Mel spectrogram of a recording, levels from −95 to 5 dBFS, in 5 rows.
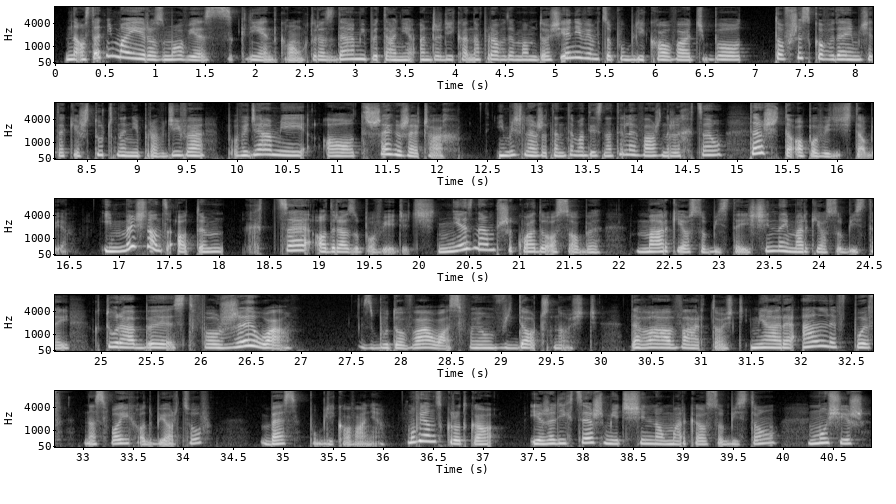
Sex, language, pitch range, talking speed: female, Polish, 200-245 Hz, 135 wpm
